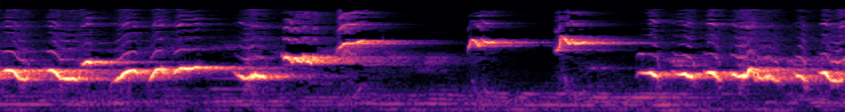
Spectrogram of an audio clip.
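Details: White-rumped shama voicing a 'kretekan fighter' call used to trigger replies from silent shamas: warbled whistles, a few high clear upward notes after a brief pause, then more rapid warbling.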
